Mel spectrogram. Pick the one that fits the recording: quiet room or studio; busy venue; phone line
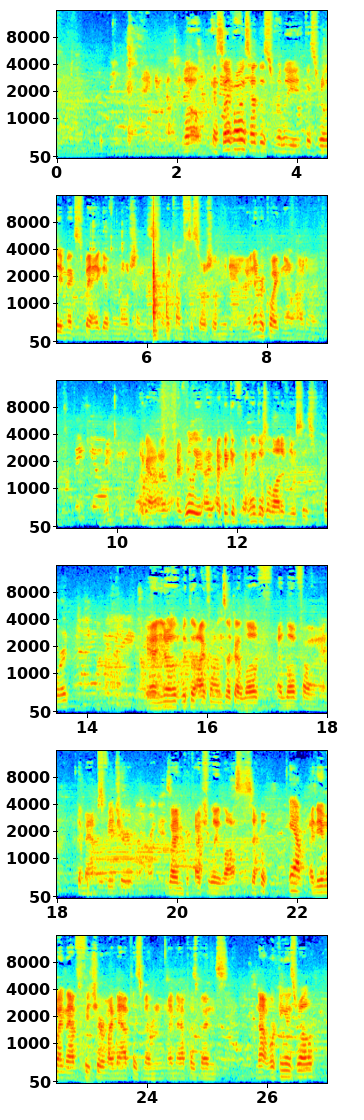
busy venue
